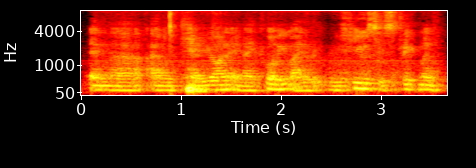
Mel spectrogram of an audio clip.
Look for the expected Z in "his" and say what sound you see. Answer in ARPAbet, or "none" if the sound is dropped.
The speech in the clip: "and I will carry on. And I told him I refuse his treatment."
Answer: S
